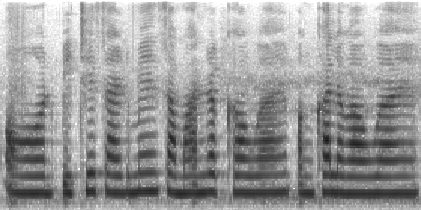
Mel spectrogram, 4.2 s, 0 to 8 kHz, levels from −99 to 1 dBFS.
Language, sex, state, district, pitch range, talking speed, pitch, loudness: Hindi, female, Punjab, Pathankot, 245-255 Hz, 170 wpm, 250 Hz, -17 LUFS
